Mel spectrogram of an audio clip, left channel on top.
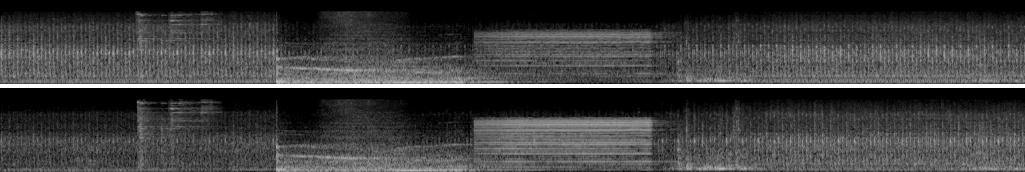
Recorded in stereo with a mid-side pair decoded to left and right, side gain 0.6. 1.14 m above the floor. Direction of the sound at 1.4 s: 5° right.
